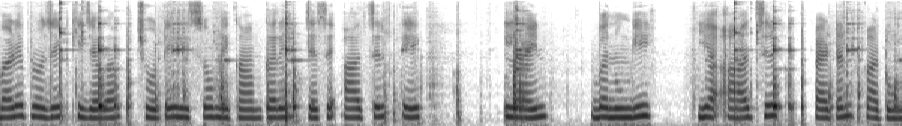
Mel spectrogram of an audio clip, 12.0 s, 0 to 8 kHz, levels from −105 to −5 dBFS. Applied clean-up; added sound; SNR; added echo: neural mask model RNNoise.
